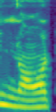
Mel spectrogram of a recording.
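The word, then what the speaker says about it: knot: अगर कहीं पर भी के एन साथ में होगा तो के को नहीं पढ़ा जाता है। उसमें सिर्फ हम एन को पढ़ते हैं। जैसे नॉट में आप देख रहे हैं एन ओ टी को पढ़ रहे हैं।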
